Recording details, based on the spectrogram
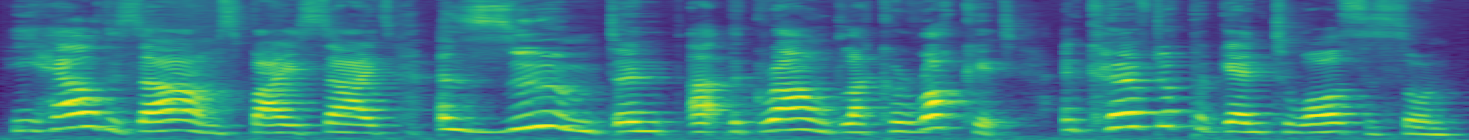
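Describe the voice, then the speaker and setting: A woman's voice: fairly high pitch, a little slow, hardly any pauses, reverberant. A woman reading a children's story aloud like a teacher, expressively and with dramatic delivery. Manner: animated, dramatic character voicing in dialogue.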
